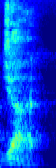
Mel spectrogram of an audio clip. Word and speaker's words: Tsar: यहाँ पे राजा को बोला जाता था जार, TSAR, जार. अलग लगता है प्रोनाउंसिएशन लेकिन जार होता है.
